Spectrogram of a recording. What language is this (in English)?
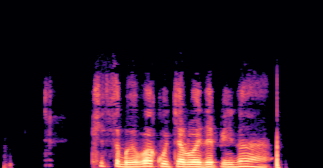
Thai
